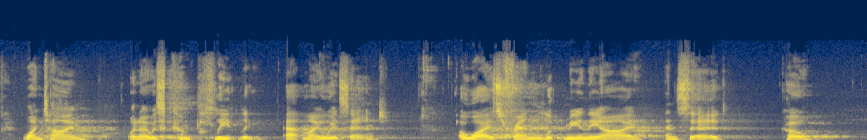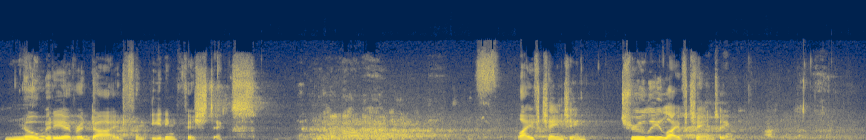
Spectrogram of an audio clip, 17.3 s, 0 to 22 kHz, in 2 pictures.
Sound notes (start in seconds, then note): 11.6 laughter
